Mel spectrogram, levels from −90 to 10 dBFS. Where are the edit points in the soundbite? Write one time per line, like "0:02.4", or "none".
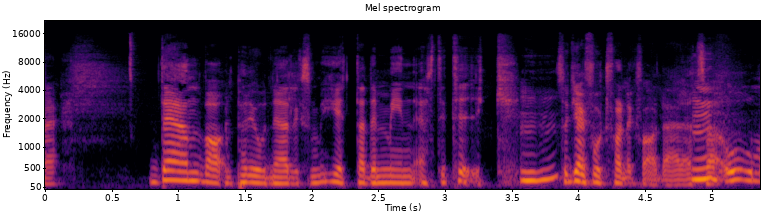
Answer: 0:01.3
